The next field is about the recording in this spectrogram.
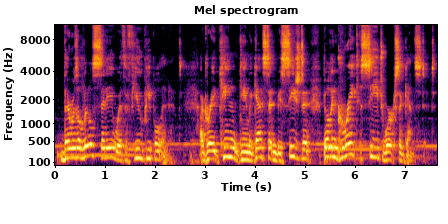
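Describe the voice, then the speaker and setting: A man narrating an audio Bible, reading scripted scripture in a measured, solemn recitation. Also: on the high side, lively intonation. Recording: roomy echo, guitar music underneath.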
